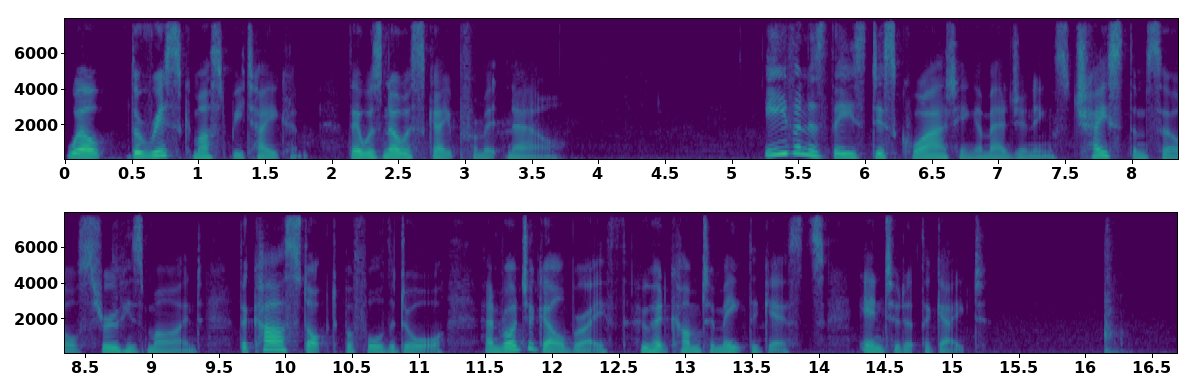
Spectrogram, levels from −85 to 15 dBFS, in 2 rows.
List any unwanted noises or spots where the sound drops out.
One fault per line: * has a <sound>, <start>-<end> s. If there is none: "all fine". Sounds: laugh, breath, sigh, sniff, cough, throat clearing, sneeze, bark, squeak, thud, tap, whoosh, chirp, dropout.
* has a thud, 16.1-16.4 s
